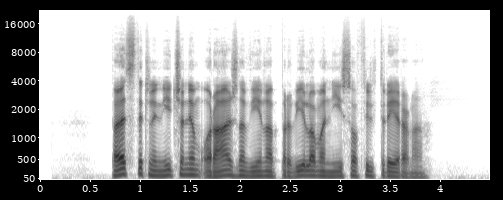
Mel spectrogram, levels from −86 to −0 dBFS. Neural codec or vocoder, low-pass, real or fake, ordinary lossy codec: autoencoder, 48 kHz, 32 numbers a frame, DAC-VAE, trained on Japanese speech; 19.8 kHz; fake; none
